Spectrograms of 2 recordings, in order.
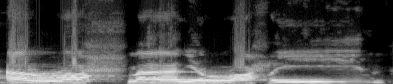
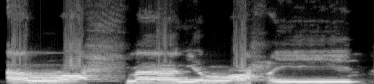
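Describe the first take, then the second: Both takes have the same delivery.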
